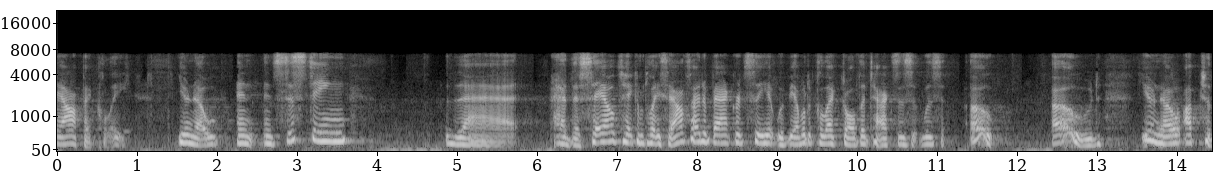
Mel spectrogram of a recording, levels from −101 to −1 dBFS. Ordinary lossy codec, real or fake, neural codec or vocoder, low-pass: MP3, 64 kbps; real; none; 7.2 kHz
